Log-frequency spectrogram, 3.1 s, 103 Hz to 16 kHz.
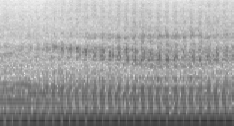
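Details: VW R400 after battery install, previously wouldn't start: engine catches and settles into steady even low idle, no misses or knocks; running healthy.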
